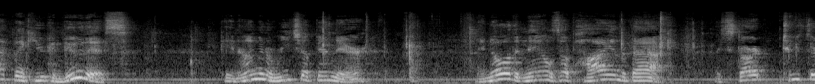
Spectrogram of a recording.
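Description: Metal scrapes and clicks as a box is pried from a wall.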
